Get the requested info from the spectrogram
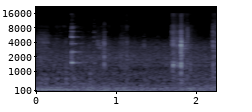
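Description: A few light clinks of a metal spoon against a noodle bowl while eating, the sharpest one near the end.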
